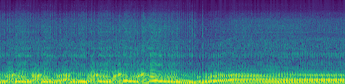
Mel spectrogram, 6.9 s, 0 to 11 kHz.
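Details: Honda Bros/Hawk GT 650 (late-80s V-twin), warmed up over 10+ minutes, camera held near the exhaust: crisp, even blips rising and falling with throttle, then smooth steady idle; healthy exhaust note. No coolant leak found.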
